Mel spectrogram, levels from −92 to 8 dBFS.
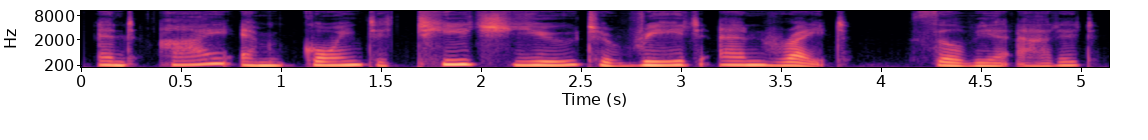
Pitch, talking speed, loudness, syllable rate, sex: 205 Hz, 150 wpm, -16 LUFS, 3.7 syllables/s, female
